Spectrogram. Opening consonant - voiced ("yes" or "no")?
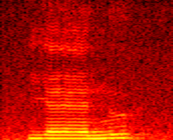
yes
